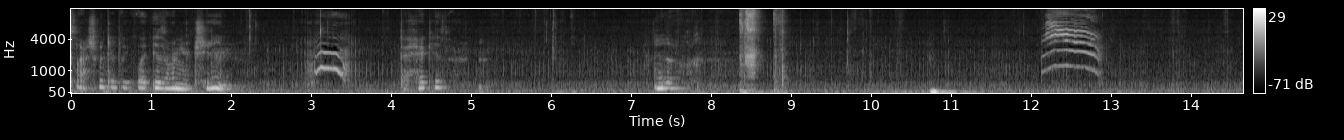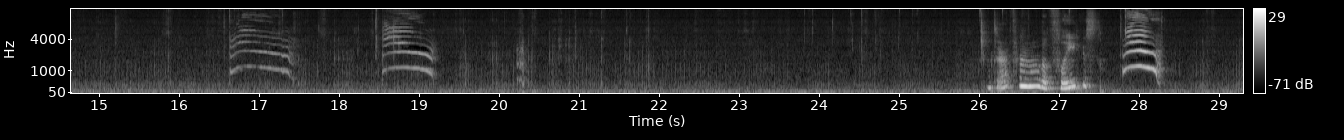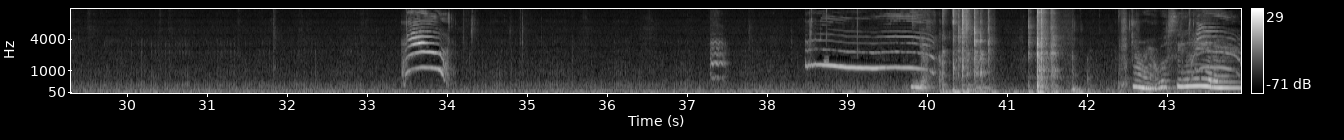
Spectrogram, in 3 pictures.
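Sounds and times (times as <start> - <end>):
cat purring: 0.0 - 41.2
kitten meowing: 3.0 - 3.5, 12.1 - 13.0, 16.6 - 17.5, 18.5 - 19.2, 27.8 - 28.4, 33.4 - 34.1, 37.3 - 37.5, 38.5 - 40.3, 43.2 - 43.9.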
